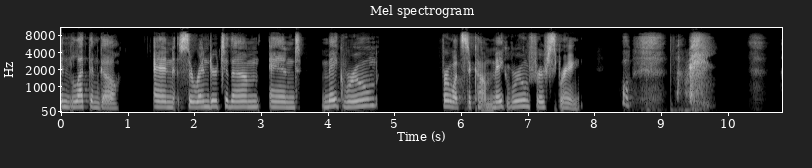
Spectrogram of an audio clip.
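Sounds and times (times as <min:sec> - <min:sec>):
speech: 0:00.0 - 0:04.8, 0:05.7 - 0:09.8
loud sneeze: 0:09.2 - 0:09.8.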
